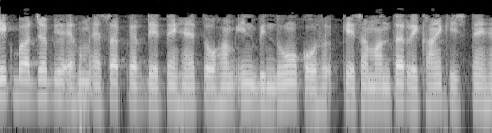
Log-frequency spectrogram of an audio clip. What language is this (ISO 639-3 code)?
hin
